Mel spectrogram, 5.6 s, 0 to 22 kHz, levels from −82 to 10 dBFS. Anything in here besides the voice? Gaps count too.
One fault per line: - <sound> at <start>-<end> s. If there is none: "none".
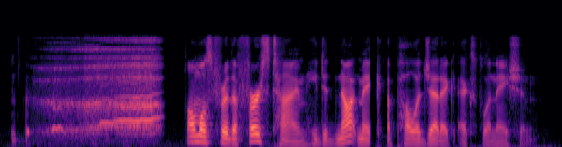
- breath at 0.1-1.7 s
- dropout at 3.7-3.8 s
